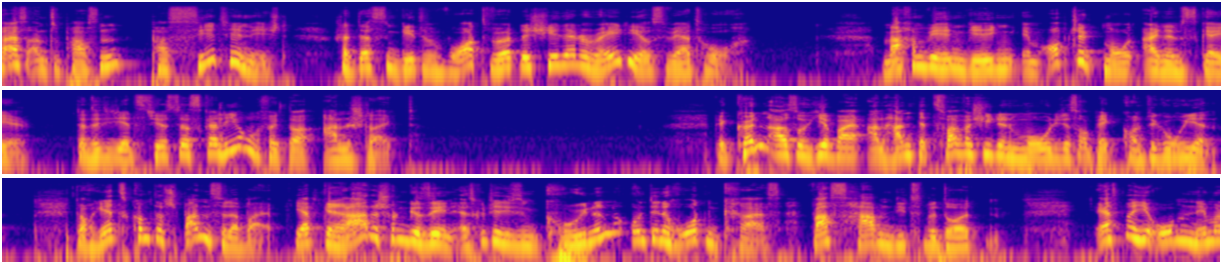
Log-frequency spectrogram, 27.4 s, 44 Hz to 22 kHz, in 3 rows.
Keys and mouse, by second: 0.2 middle click, 4.8-6.7 middle drag, 7.1 Tab, 8.9 s, 9.8-14.5 middle drag, 10.2 right click, 10.9 right click, 11.9 right click, 12.3 right click, 12.7-27.4 right drag, 20.4 Tab.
